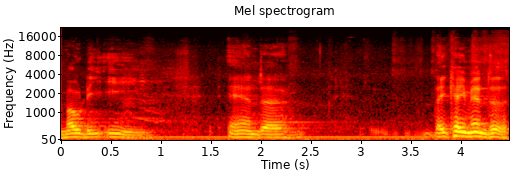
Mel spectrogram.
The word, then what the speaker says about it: Modi'in: But that's the way I think it's pronounced, Modi'in.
